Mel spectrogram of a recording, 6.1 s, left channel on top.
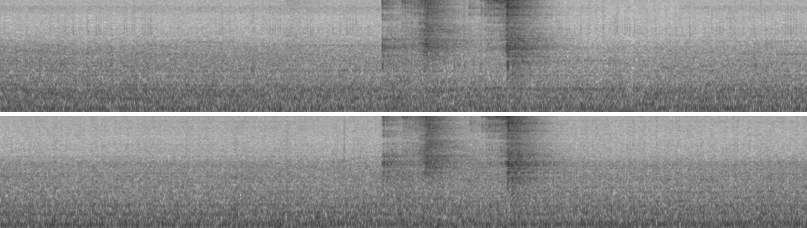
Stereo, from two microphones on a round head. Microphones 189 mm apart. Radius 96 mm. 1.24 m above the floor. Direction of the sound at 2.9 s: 40° left (ahead or behind).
